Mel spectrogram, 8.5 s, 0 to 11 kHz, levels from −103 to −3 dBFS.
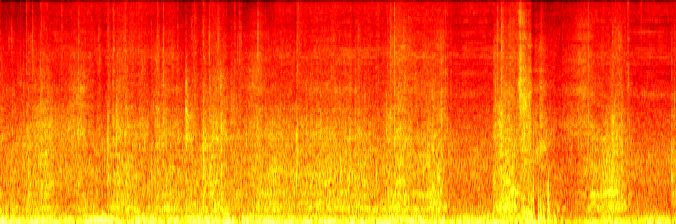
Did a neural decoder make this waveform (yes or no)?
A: yes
